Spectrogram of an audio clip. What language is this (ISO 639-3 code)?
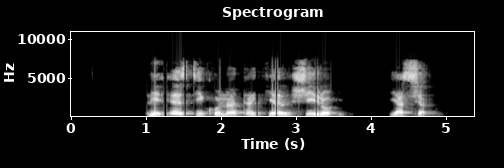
epo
